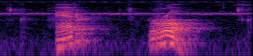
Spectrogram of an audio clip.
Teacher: Ra seperti huruf R dalam bahasa Indonesia, namun ada sedikit getaran. R, Ra. Ujung lidah menempel pada langit-langit depan atas. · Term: huruf Ra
